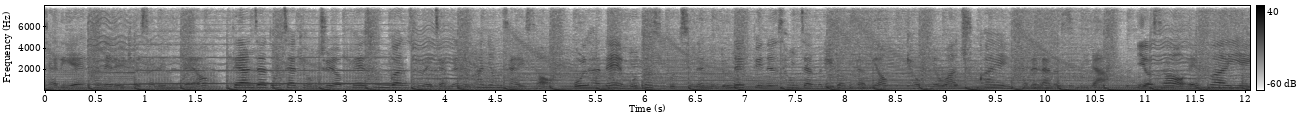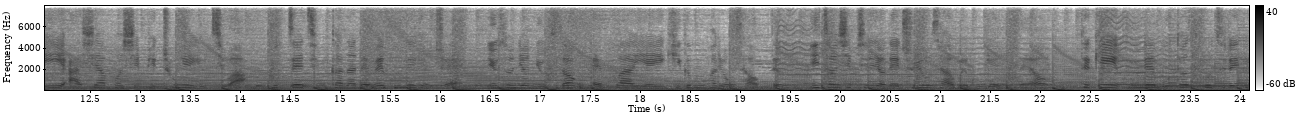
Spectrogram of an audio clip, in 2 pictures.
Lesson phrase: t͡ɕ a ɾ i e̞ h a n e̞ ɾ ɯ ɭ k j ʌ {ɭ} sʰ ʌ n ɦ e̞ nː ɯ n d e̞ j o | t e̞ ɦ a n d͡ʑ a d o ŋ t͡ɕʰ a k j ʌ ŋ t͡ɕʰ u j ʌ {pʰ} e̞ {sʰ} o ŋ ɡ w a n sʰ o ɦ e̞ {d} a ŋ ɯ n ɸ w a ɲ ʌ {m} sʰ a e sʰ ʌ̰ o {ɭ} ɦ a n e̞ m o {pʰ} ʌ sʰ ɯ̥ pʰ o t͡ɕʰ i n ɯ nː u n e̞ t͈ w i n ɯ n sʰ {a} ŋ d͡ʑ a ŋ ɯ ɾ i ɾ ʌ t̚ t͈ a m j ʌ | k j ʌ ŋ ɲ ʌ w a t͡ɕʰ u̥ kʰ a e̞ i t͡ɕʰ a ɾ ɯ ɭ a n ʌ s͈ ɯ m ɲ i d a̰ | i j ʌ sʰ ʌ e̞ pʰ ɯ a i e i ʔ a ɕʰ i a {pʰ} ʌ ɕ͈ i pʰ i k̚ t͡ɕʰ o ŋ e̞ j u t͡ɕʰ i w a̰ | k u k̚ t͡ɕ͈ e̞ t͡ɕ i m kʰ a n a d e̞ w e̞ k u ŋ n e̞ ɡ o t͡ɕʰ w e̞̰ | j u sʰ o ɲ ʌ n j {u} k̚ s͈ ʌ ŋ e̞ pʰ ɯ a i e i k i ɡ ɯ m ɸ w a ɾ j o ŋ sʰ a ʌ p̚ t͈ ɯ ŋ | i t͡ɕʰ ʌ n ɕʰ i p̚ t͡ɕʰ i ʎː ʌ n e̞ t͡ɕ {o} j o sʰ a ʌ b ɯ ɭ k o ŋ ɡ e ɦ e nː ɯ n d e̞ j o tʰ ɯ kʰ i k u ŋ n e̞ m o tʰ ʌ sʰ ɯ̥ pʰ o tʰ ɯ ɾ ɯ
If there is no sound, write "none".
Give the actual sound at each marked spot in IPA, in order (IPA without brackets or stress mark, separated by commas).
ɭ, pʰ, sʰ, d͡ʑ, ŋ, ɭ, tʰ, ʌ, pʰ, u, u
